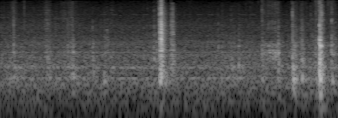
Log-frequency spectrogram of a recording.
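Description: Handling noise as a metal front panel is worked loose from a wooden instrument case: light taps and rattles, with two sharp knocks about two seconds apart.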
